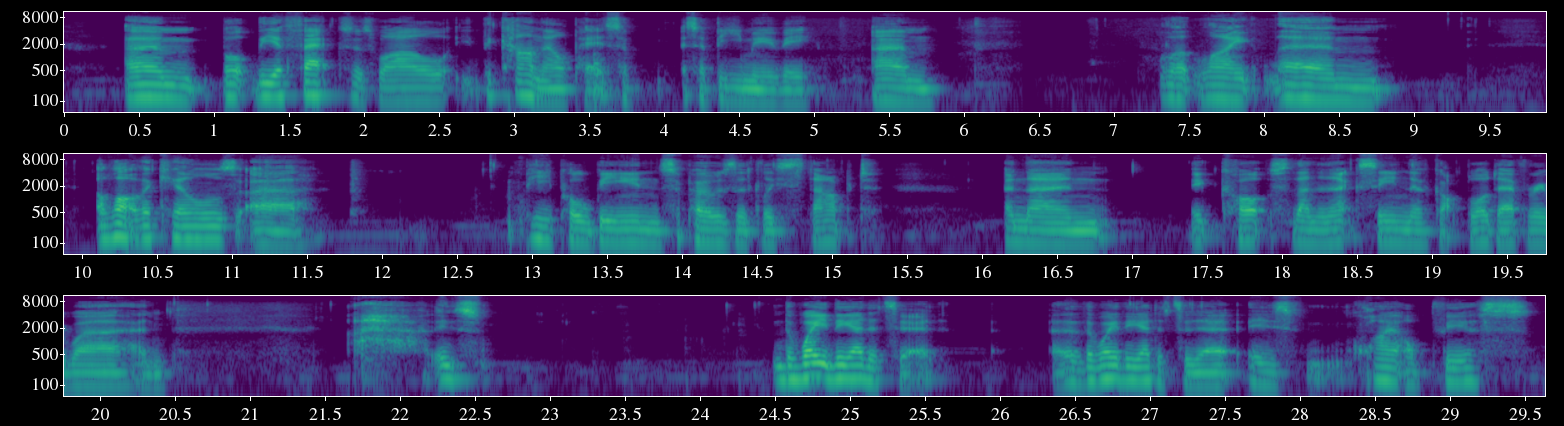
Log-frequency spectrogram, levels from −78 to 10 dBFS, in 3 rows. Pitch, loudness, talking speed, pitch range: 105 Hz, -23 LUFS, 120 wpm, 100-125 Hz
